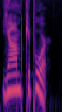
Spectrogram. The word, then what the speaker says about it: Yom Kippur: So it got to be the one I thought it was, Yom Kippur.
